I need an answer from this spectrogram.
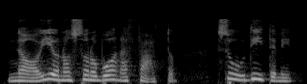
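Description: A woman reading aloud puts on an impulsive young noblewoman, eager and emotional, her voice lifted high above the narration. She presses her questions with intensity, husky and dark in tone. The story is read aloud as an audiobook. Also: moderate pace. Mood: earnest.

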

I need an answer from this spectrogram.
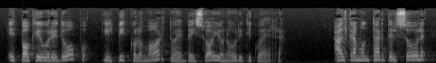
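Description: A woman narrating a classic story in a measured, expressive reading voice. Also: mid-range voice.

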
